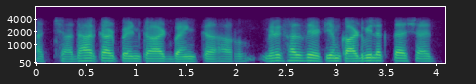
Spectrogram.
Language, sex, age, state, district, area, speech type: Urdu, male, 30-45, Uttar Pradesh, Lucknow, rural, conversation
